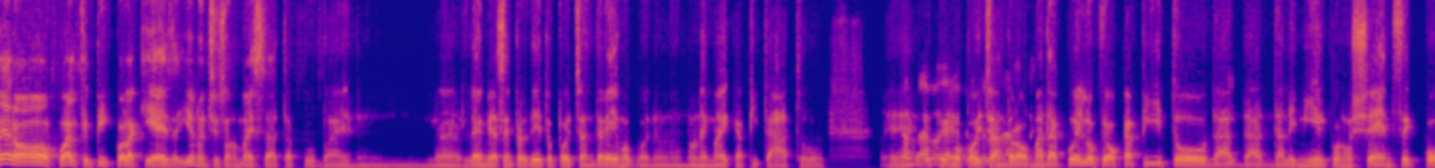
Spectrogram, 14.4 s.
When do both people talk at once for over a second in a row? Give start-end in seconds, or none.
9.0-10.4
